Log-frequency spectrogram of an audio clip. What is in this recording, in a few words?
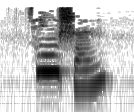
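"精神", Mandarin Chinese; hsk; chinese-flashcards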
